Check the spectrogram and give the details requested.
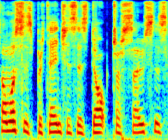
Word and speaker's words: Seuss: pretentious yeah it's almost as pretentious as dr sauces how the grinch stole christmas um no dr seuss off no no seriously that's how it's apparently according to his wikipedia page okay fine dr sauce right okay let me get over that i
